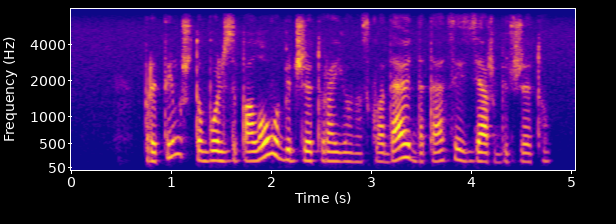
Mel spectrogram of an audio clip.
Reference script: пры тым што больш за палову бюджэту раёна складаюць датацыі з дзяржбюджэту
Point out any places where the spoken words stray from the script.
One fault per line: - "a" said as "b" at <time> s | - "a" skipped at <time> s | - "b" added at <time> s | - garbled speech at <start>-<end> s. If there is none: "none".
none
